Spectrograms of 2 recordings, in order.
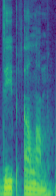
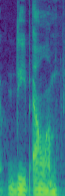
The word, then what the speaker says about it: Deep Ellum: they kind of mispronounced for many years, Elm, E-L-M, with Southern accent, to the point so much that they've just kind of added another L-U-M, so it's now Deep Ellum with this area.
